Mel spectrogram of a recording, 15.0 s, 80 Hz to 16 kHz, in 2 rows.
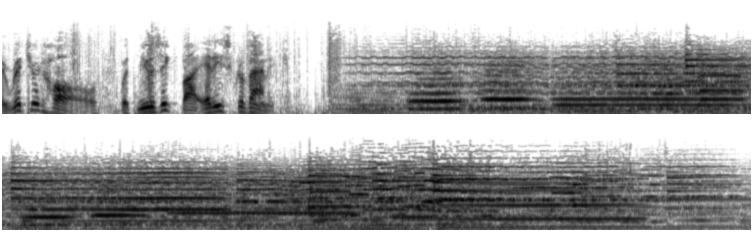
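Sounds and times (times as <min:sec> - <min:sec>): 
speech: 0:00.0 - 0:03.0, 0:04.0 - 0:05.8
mission church bells ringing in a continuous peal: 0:03.5 - 0:14.9.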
